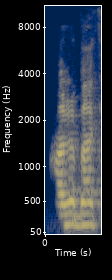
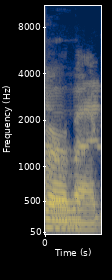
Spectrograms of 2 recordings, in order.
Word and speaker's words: Qarabağ: Qarabağ, I believe it's pronounced. So, Qarabağ, okay.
